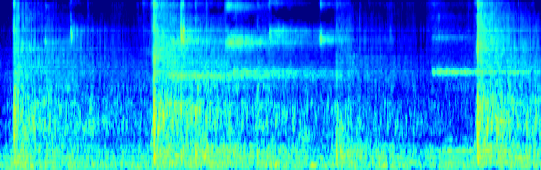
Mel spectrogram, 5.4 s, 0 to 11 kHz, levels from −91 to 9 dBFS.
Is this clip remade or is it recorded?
remade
